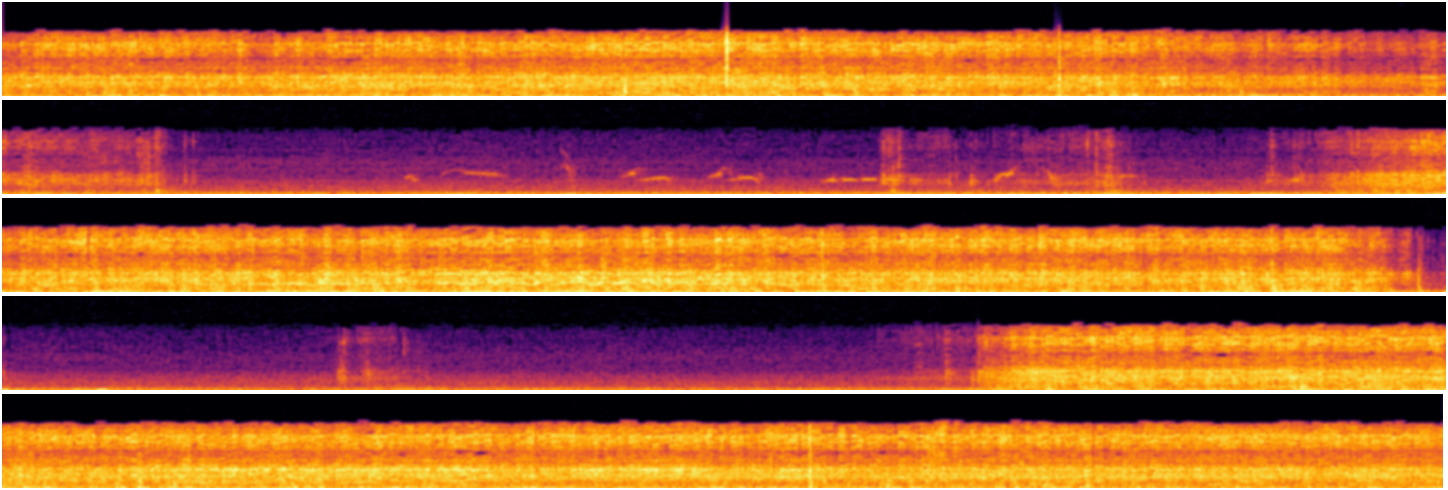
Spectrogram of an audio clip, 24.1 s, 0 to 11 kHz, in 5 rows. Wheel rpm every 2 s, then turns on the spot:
90, 100, 30, 0, 30, 110, 100, 10, 20, 110, 110, 110.
none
